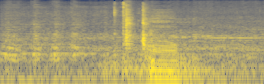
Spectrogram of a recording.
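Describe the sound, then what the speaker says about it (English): A push-to-start car engine cranks briefly and catches, settling into a steady idle close by. "press the switch, and the car should start up"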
